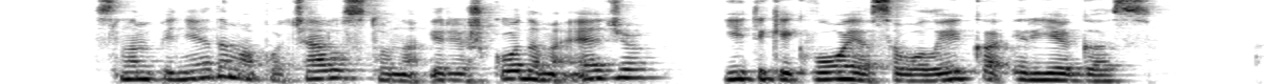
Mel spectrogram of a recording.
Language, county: Lithuanian, Vilnius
